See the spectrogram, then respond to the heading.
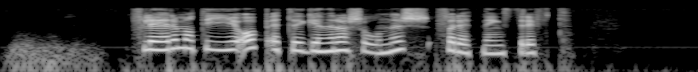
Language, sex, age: Norwegian, female, 27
